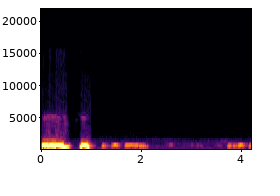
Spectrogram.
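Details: Spotted dove used as a decoy caller for wild doves. A loud, drawn-out throaty coo falls away, then a short arched note and a few soft, low murmured coos. Silence follows, broken only by quiet trailing notes.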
